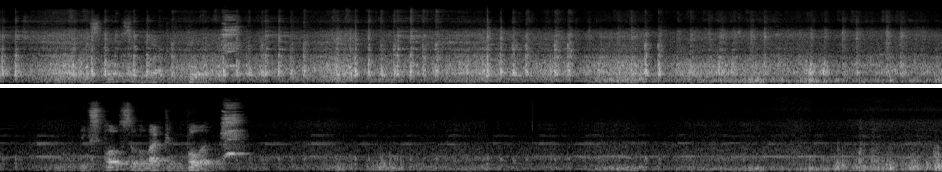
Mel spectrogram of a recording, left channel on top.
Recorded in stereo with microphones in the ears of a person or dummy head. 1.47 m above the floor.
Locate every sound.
0.8 s a man speaking: 60° right (ahead or behind), 2 m
2.2 s a gasp: centre (ahead or behind), 1.3 m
